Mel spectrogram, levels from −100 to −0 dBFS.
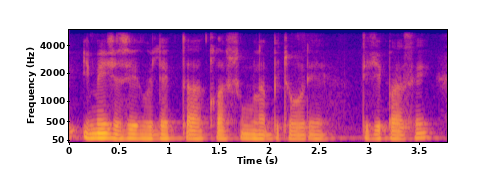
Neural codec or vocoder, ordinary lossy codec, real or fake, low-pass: none; none; real; 5.4 kHz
